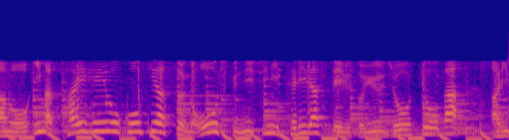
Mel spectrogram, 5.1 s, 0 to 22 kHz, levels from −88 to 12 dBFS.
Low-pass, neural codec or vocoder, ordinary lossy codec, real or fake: 3.6 kHz; none; none; real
